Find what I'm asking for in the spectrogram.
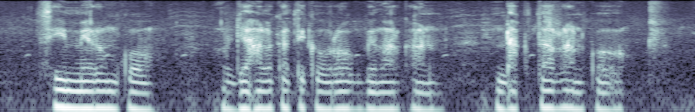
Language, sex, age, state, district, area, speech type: Santali, male, 60+, Jharkhand, East Singhbhum, rural, spontaneous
